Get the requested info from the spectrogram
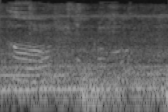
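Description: A steady low motor hum, with a person's voice briefly in the first half second.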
